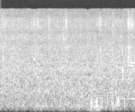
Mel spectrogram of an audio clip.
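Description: Steady outdoor street noise, a constant hiss with wind rumbling on the microphone.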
